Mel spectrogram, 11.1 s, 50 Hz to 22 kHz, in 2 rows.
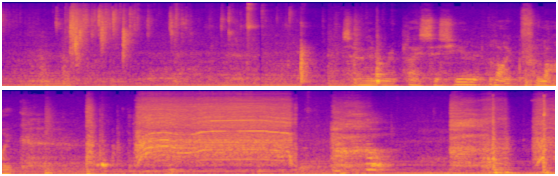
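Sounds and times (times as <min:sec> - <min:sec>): power drill motor whine: 0:06.9 - 0:08.5, 0:10.0 - 0:11.0.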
